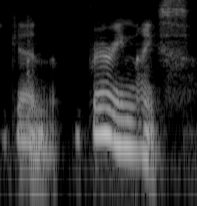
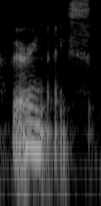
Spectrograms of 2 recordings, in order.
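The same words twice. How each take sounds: First: Said in the usual way. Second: Very nice, repeated as a soft whisper; whispered echo. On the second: Real, not acted. Crafter admiring her own stamping, whispered to herself. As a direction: breathe it again to yourself, admiring.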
